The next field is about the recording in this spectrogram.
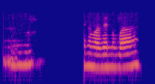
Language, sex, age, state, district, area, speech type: Assamese, female, 45-60, Assam, Dibrugarh, urban, conversation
